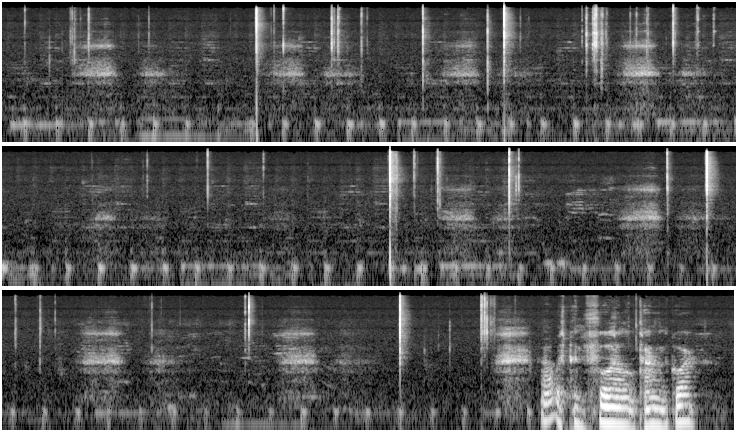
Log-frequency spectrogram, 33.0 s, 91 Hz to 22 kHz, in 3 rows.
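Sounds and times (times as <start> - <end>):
lock pick scraping pins: 8.6 - 10.7.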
